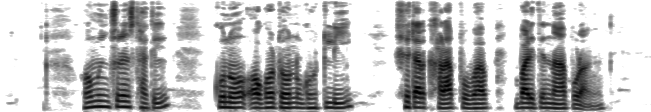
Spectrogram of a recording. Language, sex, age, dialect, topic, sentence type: Bengali, male, 18-24, Rajbangshi, banking, statement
